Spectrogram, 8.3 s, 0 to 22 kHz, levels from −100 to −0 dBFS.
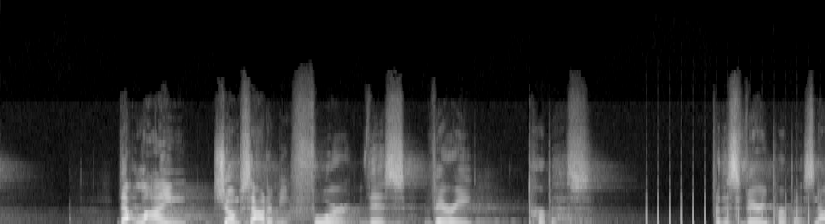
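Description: Speech, with a train of clicks from 6.46 to 8.21 s: about fifteen evenly spaced pops at 8.6 per second, peaking around 10 dB above the speech, likely from interference or a faulty connection. A spectrogram shows regular thin vertical broadband stripes, and the waveform shows matching sharp spikes.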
